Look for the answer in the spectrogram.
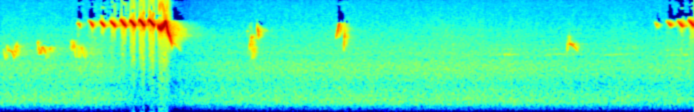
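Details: American redstart: a run of thin, very high notes quickening into a sharp downslurred ending about two seconds in, followed by scattered faint chips and a fresh high series starting near the end.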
